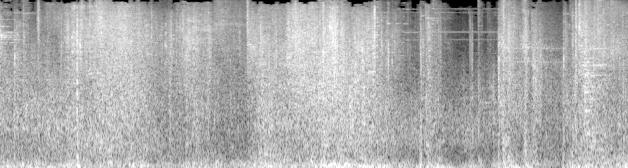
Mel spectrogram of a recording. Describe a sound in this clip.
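Explosions rumble and crash nearby.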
